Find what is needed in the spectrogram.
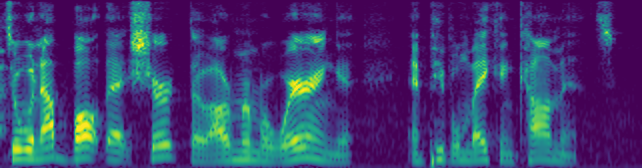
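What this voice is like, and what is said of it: Southern US accent. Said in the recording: “I can have a Southern accent”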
